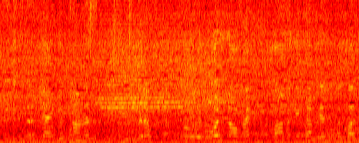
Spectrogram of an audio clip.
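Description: Voices of a crowd talking over one another, no one voice standing out, over a steady low rumble.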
